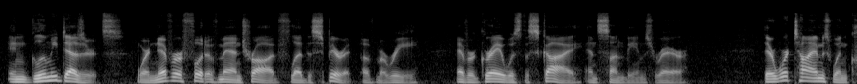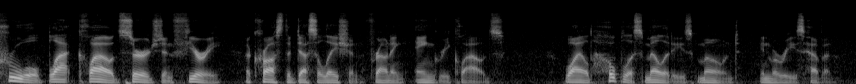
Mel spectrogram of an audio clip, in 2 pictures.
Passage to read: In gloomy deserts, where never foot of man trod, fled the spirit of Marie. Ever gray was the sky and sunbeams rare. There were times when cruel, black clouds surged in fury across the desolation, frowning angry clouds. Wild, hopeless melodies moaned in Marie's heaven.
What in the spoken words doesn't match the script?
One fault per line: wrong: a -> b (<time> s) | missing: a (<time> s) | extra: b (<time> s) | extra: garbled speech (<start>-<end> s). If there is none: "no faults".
extra: a (1.8 s)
